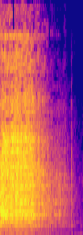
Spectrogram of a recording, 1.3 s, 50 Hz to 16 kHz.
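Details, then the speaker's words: OSUKA OCRH852 cordless brushless rotary hammer in chisel mode, no rotation: harsh high buzzing hammer action with no drilling load, fading on trigger release; normal operation. "มีแต่เสียงไม่ไม่หมุนนะฮะประมาณนี้เนาะสำหรับ3โหมดที่โรตารี่มีมาให้นะฮะ"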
